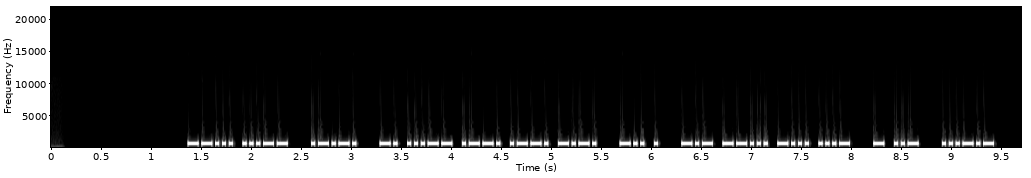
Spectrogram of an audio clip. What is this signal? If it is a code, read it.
Morse code, heard as a keyed tone, about 36 wpm, 700 Hz. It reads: 73 <AR> N3PPC DE K7BV TU <SK>
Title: Practice QSO - Exchange 4 - Ending - 35wpm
